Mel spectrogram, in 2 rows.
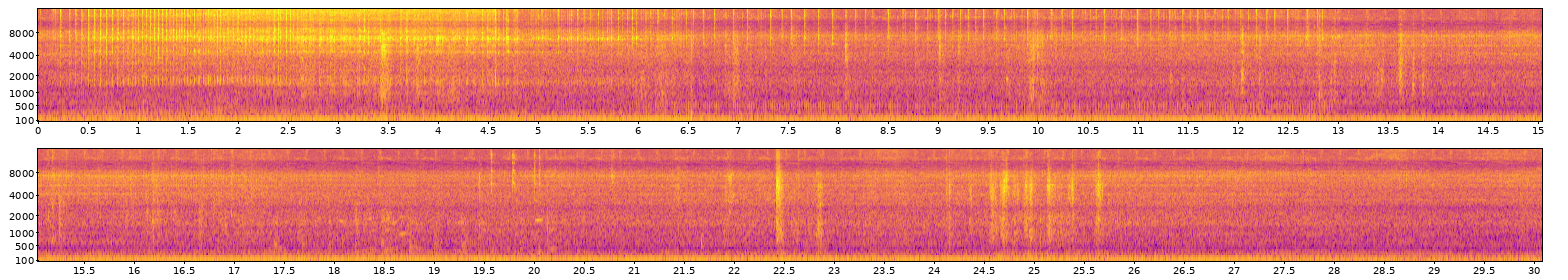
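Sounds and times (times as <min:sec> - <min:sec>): engine idling: 0:00.0 - 0:30.0.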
